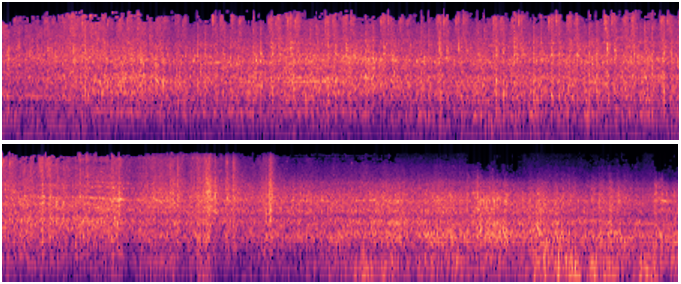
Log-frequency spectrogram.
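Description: Express train's passenger coaches passing close at high speed: a loud, steady rush of wheels on rails with rapid clattering over the rail joints.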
